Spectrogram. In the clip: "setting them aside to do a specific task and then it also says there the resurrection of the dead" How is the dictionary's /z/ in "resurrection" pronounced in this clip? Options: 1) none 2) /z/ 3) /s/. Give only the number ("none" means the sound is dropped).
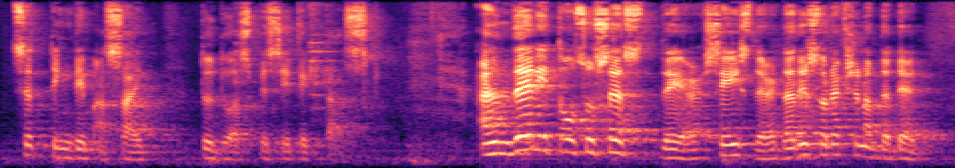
3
